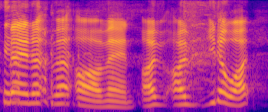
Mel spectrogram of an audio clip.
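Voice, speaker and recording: A man's voice: sits high, expressive, a little slow, fairly bright tone. A man, a podcast co-host, telling a self-mocking comedic story in a rambling, chatty way. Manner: rambling, self-mocking, laughs through his own story.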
